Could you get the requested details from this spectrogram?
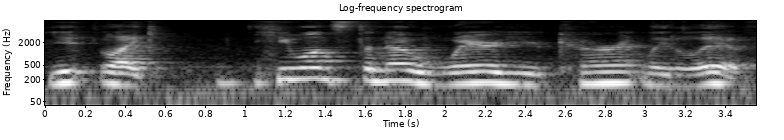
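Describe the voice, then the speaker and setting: A man's voice: on the high side, a little slow, darkish tone, roomy sound. A man, chatting and joking as an interview guest. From Pittsburgh area, USA. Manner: joking, rambling. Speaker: professional bass fisherman. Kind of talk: casual chat.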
